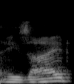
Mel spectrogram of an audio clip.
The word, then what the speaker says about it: azide: this crazy molecule that's called azide or azid a couple different ways to pronounce it three nitrogens net negative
